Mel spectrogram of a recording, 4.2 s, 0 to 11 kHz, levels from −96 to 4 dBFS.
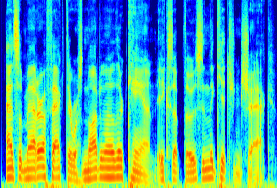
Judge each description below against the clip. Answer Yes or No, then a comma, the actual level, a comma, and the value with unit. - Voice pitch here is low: Yes, low, 110 Hz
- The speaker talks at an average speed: No, fast, 230 wpm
